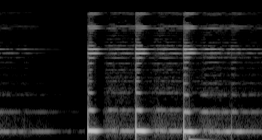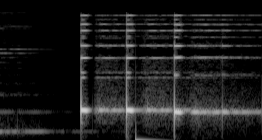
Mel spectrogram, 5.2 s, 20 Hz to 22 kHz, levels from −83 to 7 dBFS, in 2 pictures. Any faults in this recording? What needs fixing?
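A low thump lands at 1.90 s and again at 3.98 s while the sound carries on unaffected. These are DC steps: the waveform's zero line jumps by about -29 dBFS, then bleeds away through a 2 Hz high-pass. Keeping converter recalibration and offset-carrying input switching out of the live signal path, or gating it during those changes, prevents this.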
